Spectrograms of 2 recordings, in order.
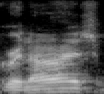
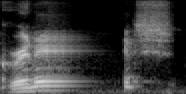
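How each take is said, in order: First: The name has a French-style pronunciation. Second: The name has a plain English pronunciation. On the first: This is the pronunciation he chose for himself. "I chose the French pronunciation" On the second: This is how the family said it growing up. "I grew up Greenwich"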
